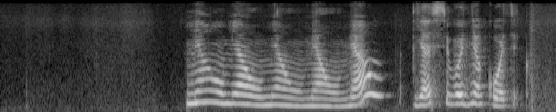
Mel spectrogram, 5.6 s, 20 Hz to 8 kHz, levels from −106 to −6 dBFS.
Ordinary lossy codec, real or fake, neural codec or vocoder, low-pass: AAC, 32 kbps; real; none; 7.2 kHz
